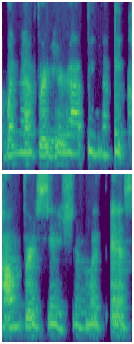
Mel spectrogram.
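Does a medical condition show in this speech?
Yes: aphasia; brain AVM rupture with bleed after junior year of college, AVM removed in life-saving surgery; 3 years out, still improving, had daily 9-to-5 physical, occupational, speech therapy, hours reduced; talks poorly, intellect intact.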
